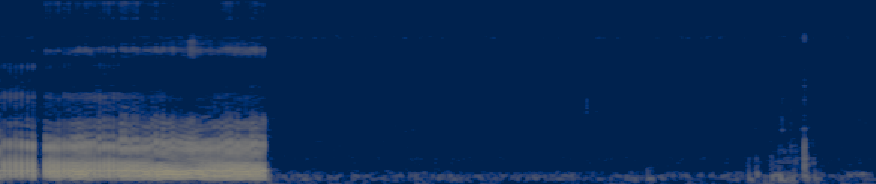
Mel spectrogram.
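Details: Sleeping pet dog Abel, which springs awake at any mention of snacks, gives a loud, low, droning snore for nearly two seconds, then quiet room noise with a faint tap.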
